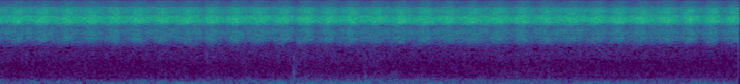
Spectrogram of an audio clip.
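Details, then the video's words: Cicadas in summer: a steady, dense, high-pitched buzzing chorus with a fast pulsing shimmer, holding at one level without pause, over a faint low rumble. "CICADA SOUNDS - Sound Effect of Cicadas in Summer Sounds of Cicada (Chicharra, Campanero)"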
